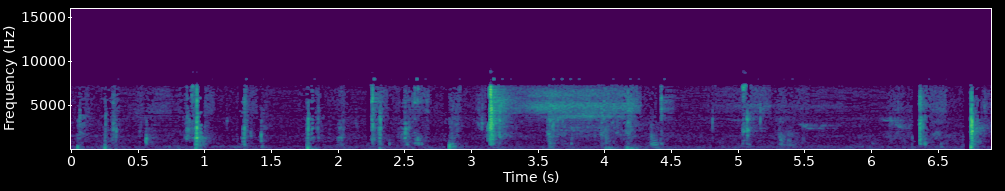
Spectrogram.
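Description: A toddler eating noodles with his hands at a plastic high chair tray: scattered, irregular small taps, clicks and mouth noises, with the sharpest click near the end.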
